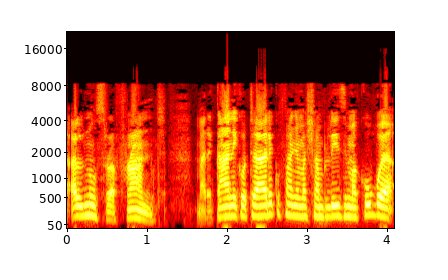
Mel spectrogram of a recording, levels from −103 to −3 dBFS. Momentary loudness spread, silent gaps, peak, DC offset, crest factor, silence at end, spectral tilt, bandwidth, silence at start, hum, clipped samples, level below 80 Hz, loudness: 14 LU; none; 0 dBFS; under 0.1%; 16 dB; 0 s; -5 dB/octave; 8.8 kHz; 0.05 s; none; under 0.1%; -60 dBFS; -15 LUFS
